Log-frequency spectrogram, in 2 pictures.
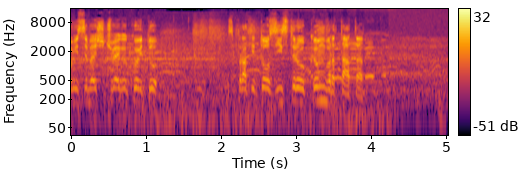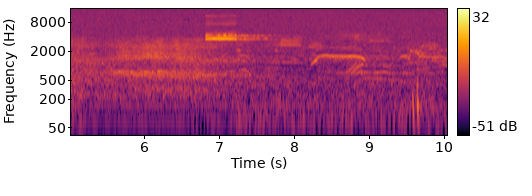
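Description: A stadium crowd murmurs and chants in the distance.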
